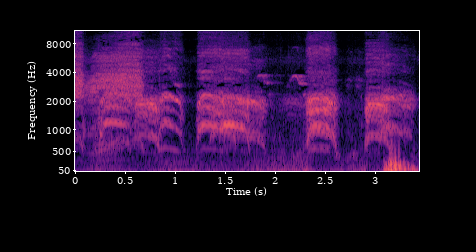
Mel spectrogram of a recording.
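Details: Crows calling over food: loud harsh caws with arched, rasping notes, four bursts in quick succession with short gaps between them.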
